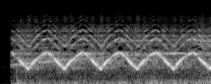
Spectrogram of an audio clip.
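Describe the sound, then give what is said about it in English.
An ambulance motorcycle's siren wails while riding through city traffic in Israel, rising and falling quickly in a steady cycle, about six sweeps. It is loud and continuous over a low road rumble. “This is what it's like to ride through the streets of Israel on an ambucycle. It weaves through traffic where an ambulance cannot.”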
